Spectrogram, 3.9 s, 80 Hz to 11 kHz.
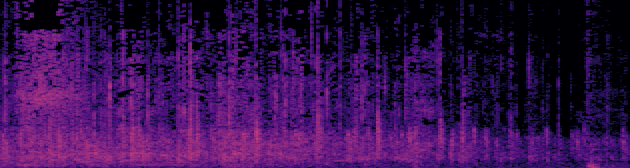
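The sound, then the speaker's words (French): Steady audience applause in a church fills the whole four seconds, a dense, even patter of many hands clapping at a fairly strong level that tapers off only slightly at the end. “Applaudissez 5 secondes pendant que je décide ce que je coupe de mon message.”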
